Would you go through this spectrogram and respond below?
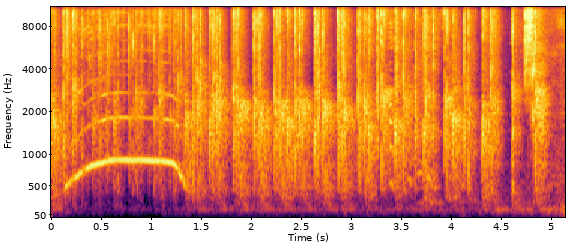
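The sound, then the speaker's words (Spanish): A crowd at the opening of the show La Terraza de Emiliano claps steadily and densely for several seconds, the dense patter of many hands, with a clear sustained whistle rising over the applause at the start before fading. “¿Aplauden? ¿Aplauden?”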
